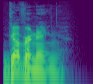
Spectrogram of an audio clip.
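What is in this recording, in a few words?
"governing", American English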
